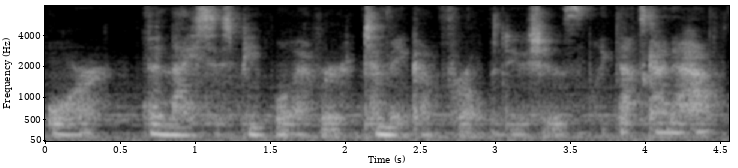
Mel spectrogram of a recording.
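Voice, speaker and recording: A sleep-deprived young woman from Alberta, rambling in a soft whisper with asides and little laughs as she does her drag makeup. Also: lowish voice, normal speed, vocal fry. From Alberta, Canada. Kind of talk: casual whispered makeup tutorial. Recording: roomy, mic set at a distance.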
